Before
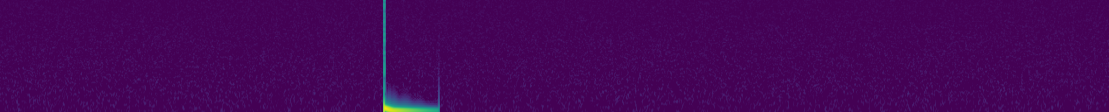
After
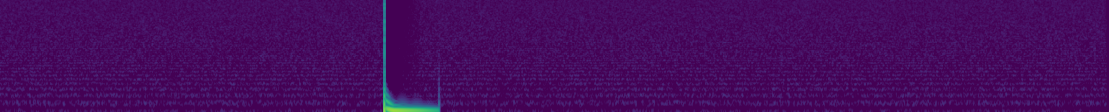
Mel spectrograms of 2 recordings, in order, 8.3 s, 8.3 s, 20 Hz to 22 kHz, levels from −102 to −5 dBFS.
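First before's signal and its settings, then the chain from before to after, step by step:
kick drum length 0.41 s, from 130 Hz, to 62 Hz, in 71 ms, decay 0.62 s, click on, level -6 dB
soft clip -10.5 dBFS; compressor 6:1, threshold -25 dBFS; comb 3.9 ms, depth 95%

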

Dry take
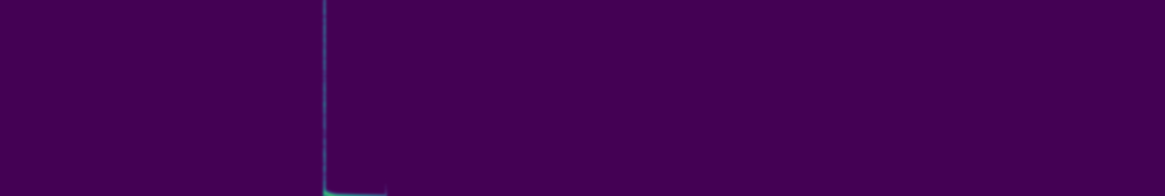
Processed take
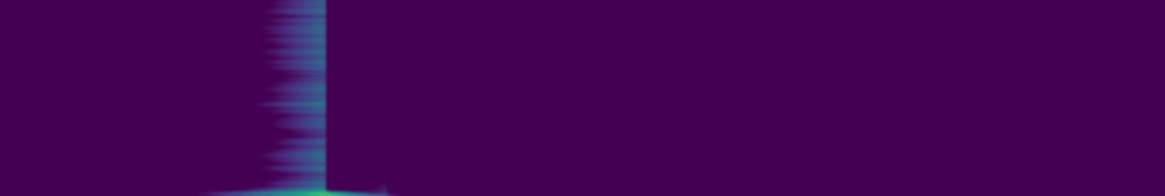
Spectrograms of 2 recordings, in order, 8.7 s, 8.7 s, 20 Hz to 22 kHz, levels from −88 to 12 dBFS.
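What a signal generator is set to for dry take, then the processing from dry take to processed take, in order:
kick drum length 0.46 s, from 450 Hz, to 91 Hz, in 82 ms, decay 0.69 s, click on, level -13 dB
spectral swells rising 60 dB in 0.79 s; notches 60/120/180/240/300/360/420 Hz

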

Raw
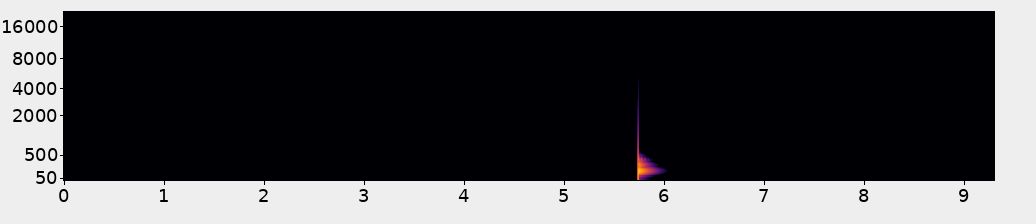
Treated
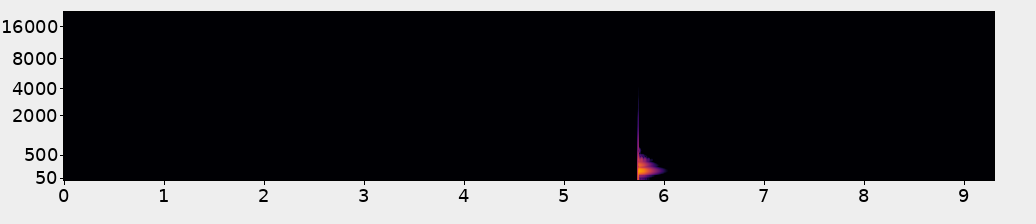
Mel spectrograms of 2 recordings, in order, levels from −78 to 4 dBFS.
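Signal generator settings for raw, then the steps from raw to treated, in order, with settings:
skin hit, lowest mode 179 Hz, decay 0.25 s, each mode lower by 9.5 dB, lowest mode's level -5.5 dB
notch 630 Hz, Q 12; limiter -11.5 dBFS

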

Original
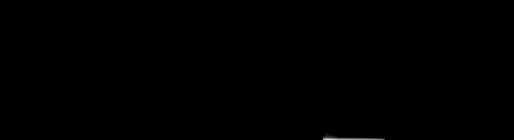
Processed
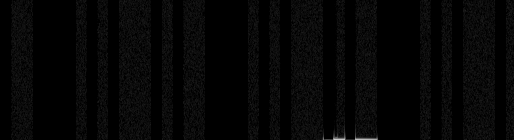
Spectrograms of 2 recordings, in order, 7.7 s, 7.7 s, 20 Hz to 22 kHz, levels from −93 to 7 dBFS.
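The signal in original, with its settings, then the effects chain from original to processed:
ADSR sine 125 Hz, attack 55 ms, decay 0.162 s, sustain -19 dB, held 0.31 s, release 0.614 s -3.5 dBFS
in parallel at -1 dB: negative-ratio compressor -23 dBFS, ratio -1; on the sum: step gate ".xx....x.x.xxx.x" 93 bpm -60 dB

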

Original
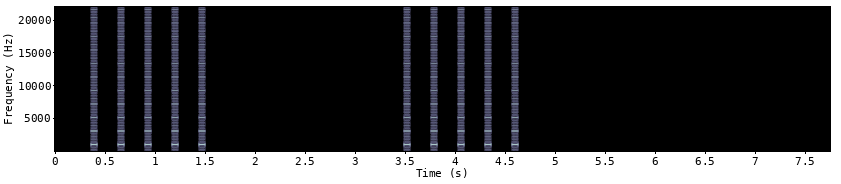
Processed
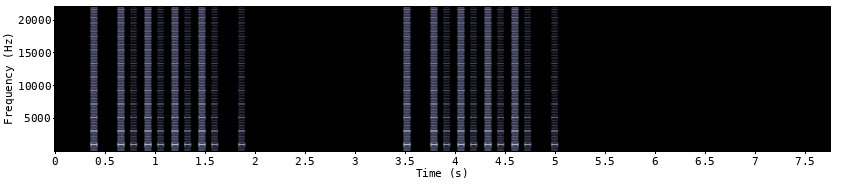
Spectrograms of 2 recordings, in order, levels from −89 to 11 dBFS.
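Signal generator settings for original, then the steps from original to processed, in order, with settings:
beep pattern square 1030 Hz, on 0.06 s, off 0.21 s, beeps 5, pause 1.99 s, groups 2, -16.5 dBFS
compressor, threshold -19 dBFS; outdoor echo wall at 68 m, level -12 dB

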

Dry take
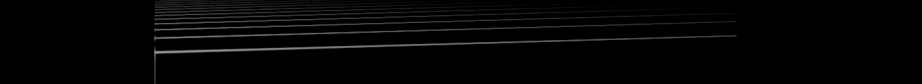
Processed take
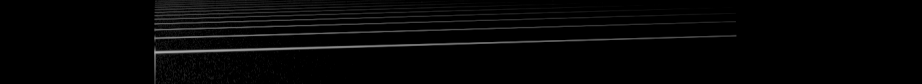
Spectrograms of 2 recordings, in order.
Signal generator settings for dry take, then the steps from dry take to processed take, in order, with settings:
gliding synth tone saw, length 5.81 s, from 1690 Hz, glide +14 st, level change -24 dB, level -22 dB
bell 1000 Hz +10.5 dB 1.8 oct; modulation noise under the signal 27 dB

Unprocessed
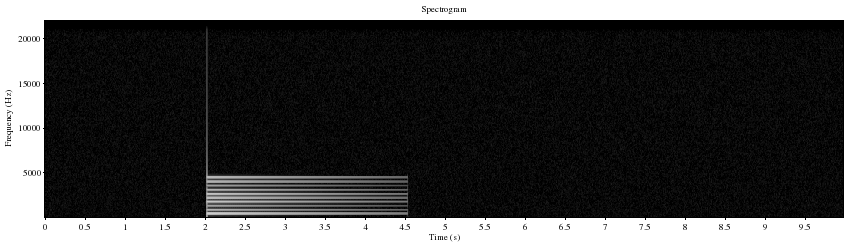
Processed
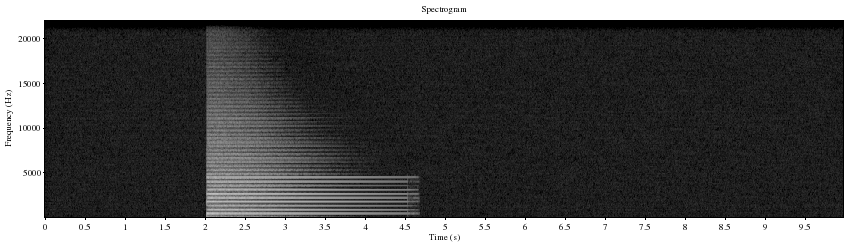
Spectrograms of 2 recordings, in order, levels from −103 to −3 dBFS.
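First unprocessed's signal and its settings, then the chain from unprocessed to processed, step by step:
stretched partials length 2.51 s, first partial 435 Hz, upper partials -10/-12/0/-5.5/-3.5/-10.5/-16/-10.5/-7 dB, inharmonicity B 0.00069, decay 4.73 s, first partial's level -23 dB
in parallel at +1 dB: limiter -18.5 dBFS; on the sum: soft clip -23 dBFS; non-linear reverb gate 0.16 s flat, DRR 2.5 dB

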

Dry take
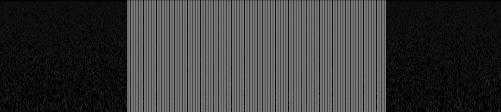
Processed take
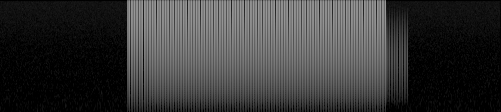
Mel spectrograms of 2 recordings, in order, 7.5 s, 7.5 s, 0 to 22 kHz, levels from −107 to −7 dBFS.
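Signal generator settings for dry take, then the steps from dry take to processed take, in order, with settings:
pulse train 40.9/s, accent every 0, -9 dBFS 3.88 s
high shelf 6400 Hz +7.5 dB; sample leveller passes 3; speakerphone echo 0.33 s, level -13 dB

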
